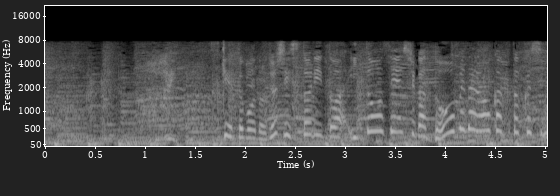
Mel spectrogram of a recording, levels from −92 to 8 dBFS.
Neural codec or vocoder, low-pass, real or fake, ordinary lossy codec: none; none; real; none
